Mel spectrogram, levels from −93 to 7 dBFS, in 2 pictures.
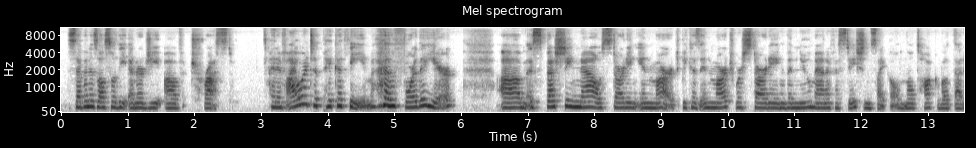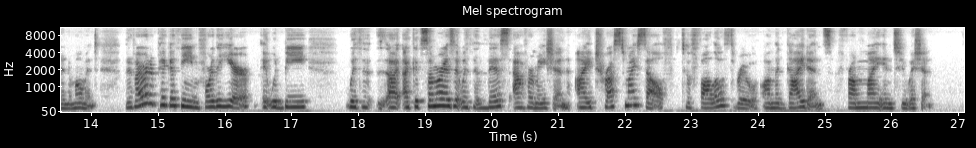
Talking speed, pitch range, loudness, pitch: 170 wpm, 180-230 Hz, -21 LUFS, 200 Hz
